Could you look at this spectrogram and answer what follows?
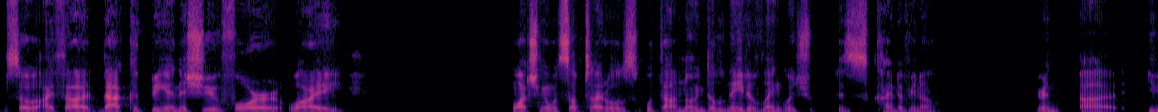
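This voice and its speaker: A man casually reviewing a film with a friend, talking in halting bursts with many restarts. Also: low-pitched, gravelly, a little mellow, no echo. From United States. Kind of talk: casual movie review chat. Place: car.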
